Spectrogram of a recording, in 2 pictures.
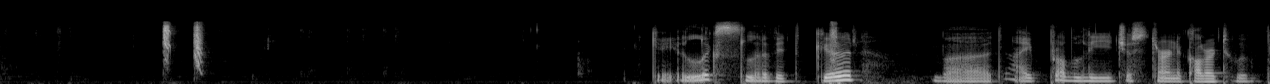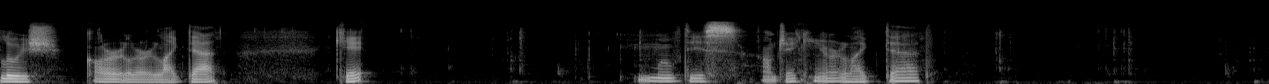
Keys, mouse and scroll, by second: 0.9-2.6 drag, 9.2-10.9 drag, 12.1 ctrl+s, 13.2-15.9 drag, 15.8 KP_1, 17.1 r, 18.1-19.7 drag, 18.5 KP_0, 19.5 KP_1, 20.6 g, 21.7-23.3 drag, 21.7 ctrl+s, 23.1 KP_0, 24.8-25.3 drag.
